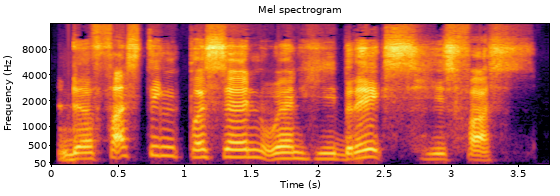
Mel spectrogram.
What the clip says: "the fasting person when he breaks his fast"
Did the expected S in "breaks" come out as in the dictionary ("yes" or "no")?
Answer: yes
